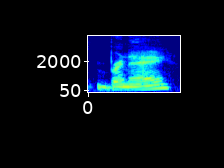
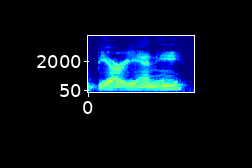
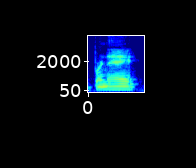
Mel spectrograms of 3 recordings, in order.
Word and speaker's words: Brené: believe I don't wanna mispronounces brene brené Brown bre any with an accent Brown brené Brown and the book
